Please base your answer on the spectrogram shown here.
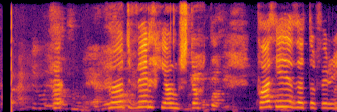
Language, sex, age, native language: Icelandic, male, 12, Icelandic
